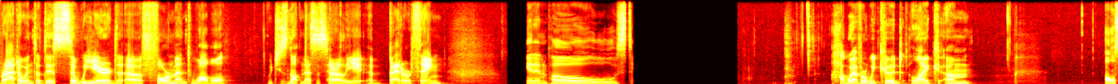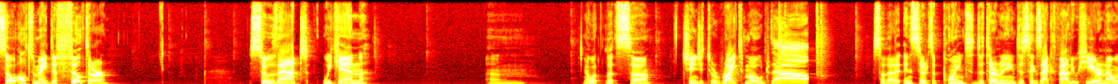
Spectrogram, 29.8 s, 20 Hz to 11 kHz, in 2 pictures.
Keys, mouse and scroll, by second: 6.6 click, 7.1 space, 8.5 space, 9.1 click, 11.2 click, 12.4 click, 15.7 click, 17.1 click, 18.0 click, 19.0 click, 19.8 d, 20.5-22.7 drag, 23.3 click, 24.2 click, 25.3 space, 29.4-29.8 drag.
